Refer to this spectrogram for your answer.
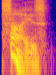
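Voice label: "size", British English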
